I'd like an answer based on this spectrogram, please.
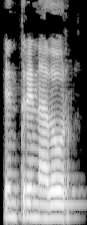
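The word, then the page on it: entrenador: Spanish (Spain)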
